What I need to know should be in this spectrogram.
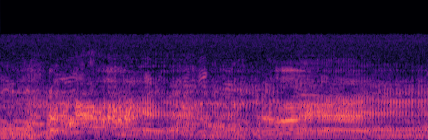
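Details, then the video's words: Two wild male lions fighting to become king: dense, rough growling fills the low and middle range throughout, steady and loud, with no clear pauses between snarls. "Two Lions Fighting to became King"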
